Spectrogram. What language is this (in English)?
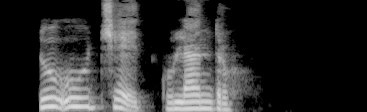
Tepeuxila Cuicatec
